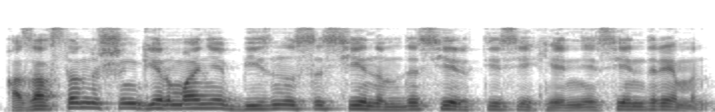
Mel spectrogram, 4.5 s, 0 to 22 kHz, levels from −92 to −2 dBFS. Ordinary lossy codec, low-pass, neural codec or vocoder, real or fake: none; none; codec, 16 kHz, 16 kbps, FunCodec, trained on Chinese and English, 50 frames a second; fake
